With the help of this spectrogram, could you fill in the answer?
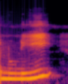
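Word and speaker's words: ن: அதாவது சிங்கப்பற்களுக்கு மேலே உள்ள முரசுல அழுத்தமாக படும் பொழுது நூன் என்ற எழுத்துடைய உச்சரிப்பு வெளியாகிறது நூன் நூன் அடுத்ததாக பார்க்கக்கூடிய எழுத்து வாவ்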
